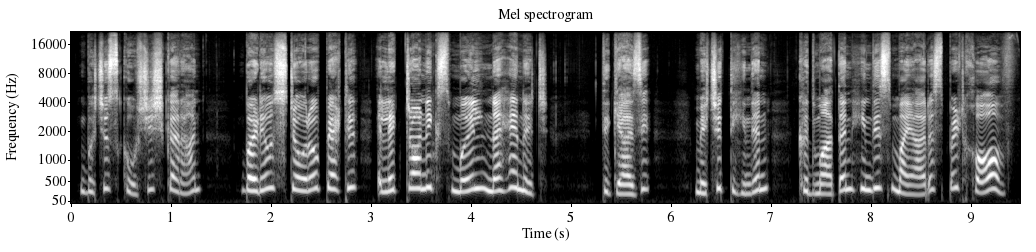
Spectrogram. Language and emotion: Kashmiri, fearful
